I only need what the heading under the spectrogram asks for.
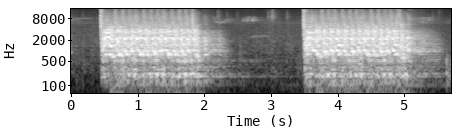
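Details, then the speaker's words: Motorcycle-engined 4WD mini trophy truck: two long bursts of fast, even starter cranking that never catch; FI light flashing, no spark, fuel pump not heard, code C42 ignition switch signal/anti-theft; cranks but won't start. "no spark FI light is back on flashing and we don't have a spark"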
